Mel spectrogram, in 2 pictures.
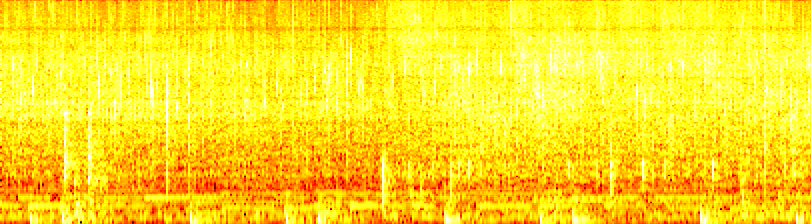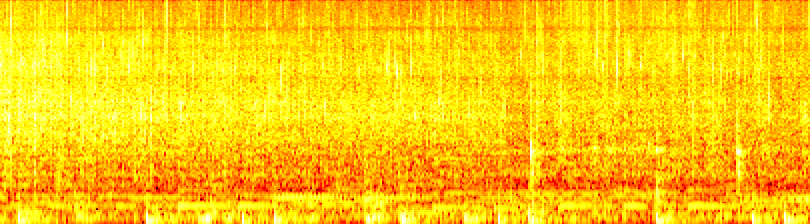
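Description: Chopped garlic and spring onion whites sizzling in shallow oil in a nonstick kadai, stirred with a wooden spatula. A steady hiss runs throughout, dotted with small crackles and the knock of the spatula against the pan.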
